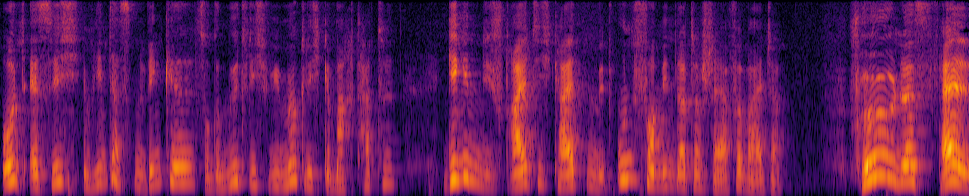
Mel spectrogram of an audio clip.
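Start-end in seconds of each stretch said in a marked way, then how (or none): 8.5-9.7 scornful, mocking, sneering jeer. An ox mocks another animal during a quarrel, mocking sneer. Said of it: "höhnte der Ochse".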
